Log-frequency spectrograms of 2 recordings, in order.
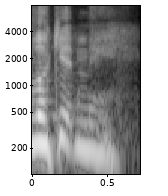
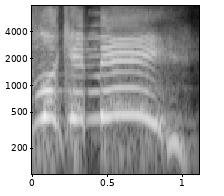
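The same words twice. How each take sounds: First: Preacher showing what Peter didn't mean; softer aside. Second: High, slow, ringing; commanding call. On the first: Shown as a demonstration. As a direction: say it down, as the wrong reading. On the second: Acted. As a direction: demand attention. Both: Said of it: "He wasn't saying".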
